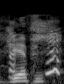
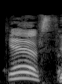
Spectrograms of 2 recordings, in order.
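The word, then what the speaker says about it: GIF: you're all over the place with GIFs, right? – GIFs. – GIFs, sorry, GIFs. – For the last time, hard G for me.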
